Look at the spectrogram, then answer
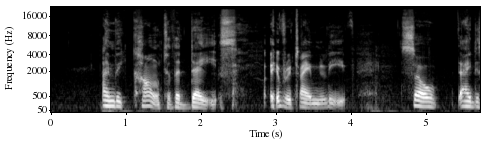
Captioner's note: laughs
